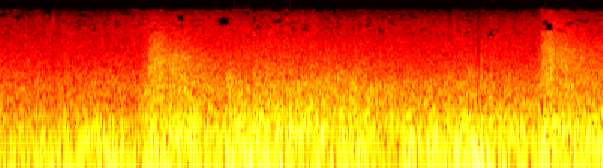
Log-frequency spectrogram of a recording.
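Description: Thunderstorm sound effect: a continuous low rumble of thunder over rain. A sharp thunderclap cracks about a second in, and another near the end.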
